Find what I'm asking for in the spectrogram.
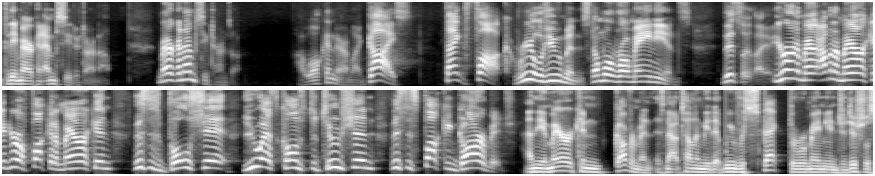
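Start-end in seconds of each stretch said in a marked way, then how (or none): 3.6-9.8 outraged rant. Retold or imitated. Andrew rants at the American embassy staff, high and outraged. 10.0-11.0 "This is bullshit" said high and indignant; outraged. Retold or imitated. Andrew to the embassy: "This is bullshit", high and outraged. 11.1-13.9 outraged rant. Retold or imitated. Andrew rants at the American embassy staff, high and outraged.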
